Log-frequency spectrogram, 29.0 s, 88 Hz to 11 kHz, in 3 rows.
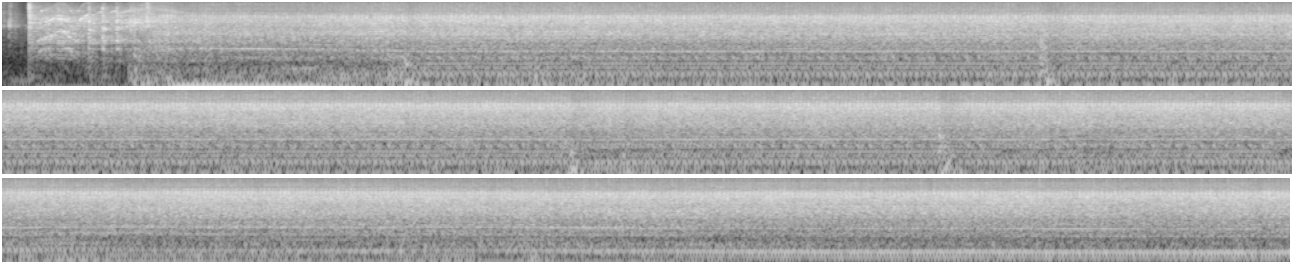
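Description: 2012 Cadillac SRX's 3.6-litre V6 starting from cold and catching at once, flaring briefly in the first couple of seconds, then settling into a steady cold idle with a faint whine over it. The idle note shifts slightly about twenty seconds in.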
